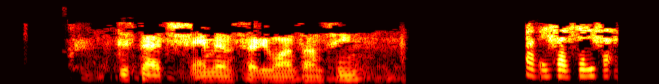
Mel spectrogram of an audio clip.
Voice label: Fire Department Dispatch; Grand Junction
